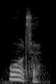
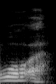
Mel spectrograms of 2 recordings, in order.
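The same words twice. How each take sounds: First: The middle T sound is clearly pronounced. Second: The middle T sound is dropped. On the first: "I pronounce the T" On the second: "we're both missing T's out all over the place"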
